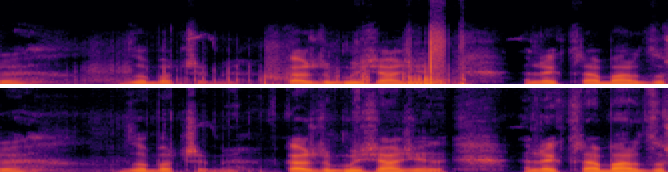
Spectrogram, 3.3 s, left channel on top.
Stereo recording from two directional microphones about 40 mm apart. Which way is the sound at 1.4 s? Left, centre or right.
Right.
